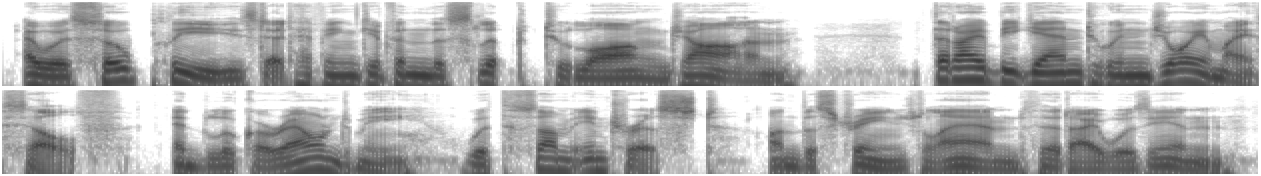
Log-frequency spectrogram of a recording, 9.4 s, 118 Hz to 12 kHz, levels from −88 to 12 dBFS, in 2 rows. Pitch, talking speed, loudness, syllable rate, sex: 100 Hz, 210 wpm, -19 LUFS, 5.2 syllables/s, male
